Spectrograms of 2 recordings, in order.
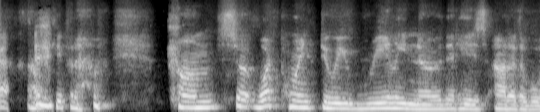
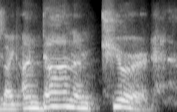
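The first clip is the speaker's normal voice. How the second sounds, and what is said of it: Donald Trump voice impression. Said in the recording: “That was your first Trump impression. That was really, the voice was excellent. That was good”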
